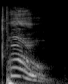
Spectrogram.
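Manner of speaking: loud mouth gunshot boom. Retold or imitated. Describing the assassination, a loud mock gunshot. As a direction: shout a gunshot sound effect.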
